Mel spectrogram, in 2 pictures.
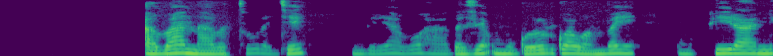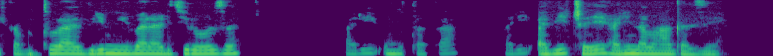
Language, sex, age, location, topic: Kinyarwanda, female, 25-35, Kigali, government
